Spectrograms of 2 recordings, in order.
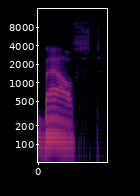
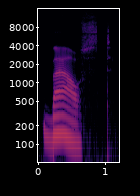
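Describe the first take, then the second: The two takes are said the same way.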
